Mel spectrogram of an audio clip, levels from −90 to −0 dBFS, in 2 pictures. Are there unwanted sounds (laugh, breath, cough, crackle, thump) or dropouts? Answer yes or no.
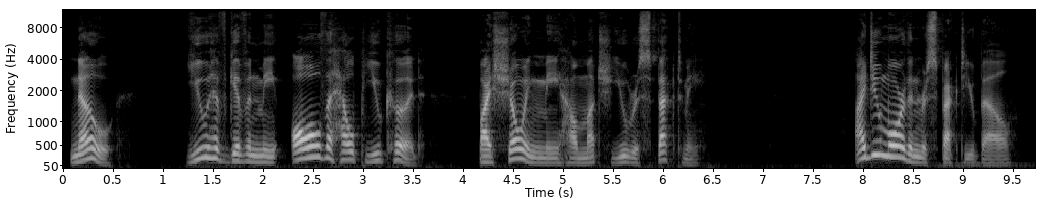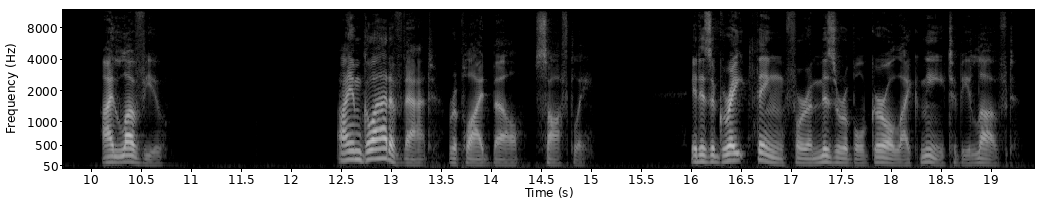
no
